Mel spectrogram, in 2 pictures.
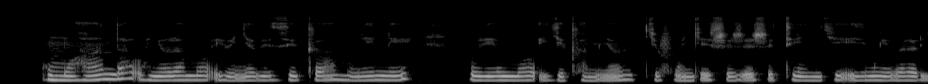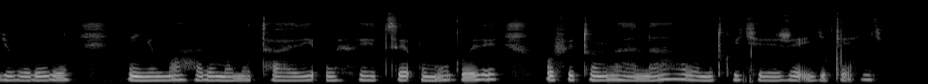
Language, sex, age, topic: Kinyarwanda, female, 18-24, government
